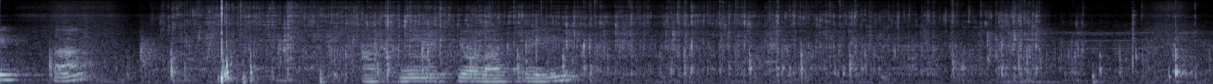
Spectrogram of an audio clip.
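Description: Water pours and splashes into a tub from a bowl.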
